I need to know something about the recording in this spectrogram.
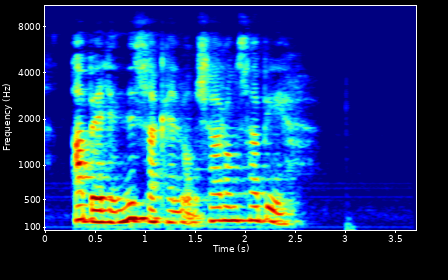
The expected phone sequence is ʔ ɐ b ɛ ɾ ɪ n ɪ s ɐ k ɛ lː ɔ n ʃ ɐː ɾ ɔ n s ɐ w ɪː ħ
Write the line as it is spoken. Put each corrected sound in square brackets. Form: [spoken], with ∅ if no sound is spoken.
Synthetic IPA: ʔ ɐ b ɛ [l] ɪ [nː] ɪ s ɐ k ɛ lː ɔ [m] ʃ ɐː ɾ ɔ [m] s ɐ [b] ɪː ħ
